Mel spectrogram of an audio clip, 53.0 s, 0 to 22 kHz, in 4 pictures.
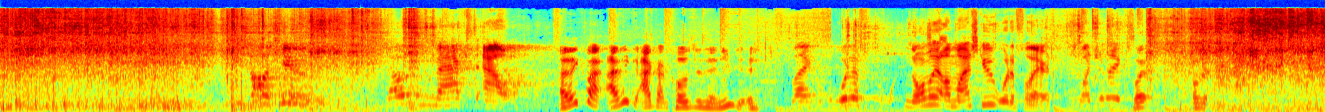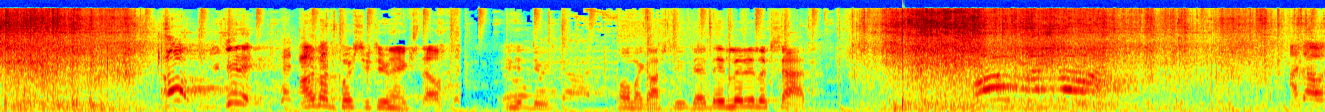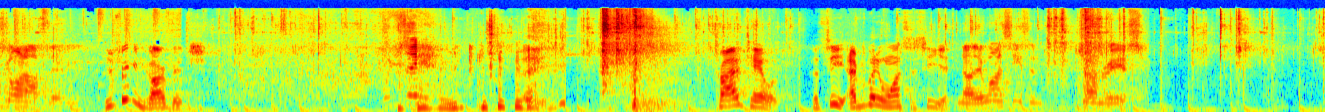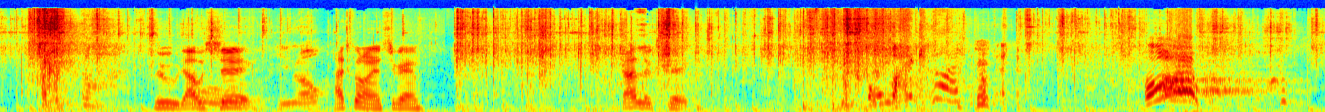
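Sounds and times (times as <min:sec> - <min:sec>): wheels rolling on wooden floor: 0:00.0 - 0:04.4, 0:10.6 - 0:14.9, 0:28.5 - 0:30.6, 0:44.4 - 0:51.3.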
